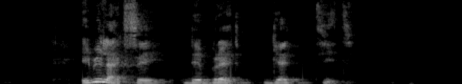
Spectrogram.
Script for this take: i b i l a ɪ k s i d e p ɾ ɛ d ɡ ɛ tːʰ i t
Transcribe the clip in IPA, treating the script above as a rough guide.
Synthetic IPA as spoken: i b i l a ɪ k s e d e b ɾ ɛ d ɡ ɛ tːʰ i t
